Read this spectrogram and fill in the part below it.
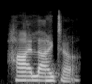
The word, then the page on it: Highlighter: Indian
